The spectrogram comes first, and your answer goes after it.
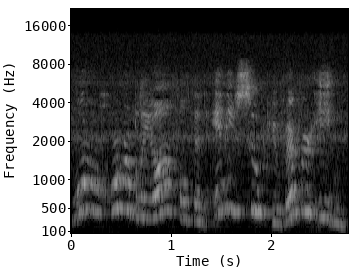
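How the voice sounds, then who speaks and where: Putting on a squeaky character voice at extremely high pitch, a woman talks at a fairly quick pace against clear background noise. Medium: read story.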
